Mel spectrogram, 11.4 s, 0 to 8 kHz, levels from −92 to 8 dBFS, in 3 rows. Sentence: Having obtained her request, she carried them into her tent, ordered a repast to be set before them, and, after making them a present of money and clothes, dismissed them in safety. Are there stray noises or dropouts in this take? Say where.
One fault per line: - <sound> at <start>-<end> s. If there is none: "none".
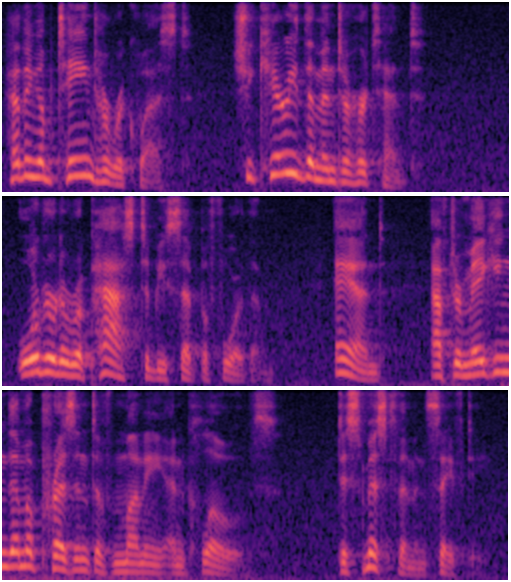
none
